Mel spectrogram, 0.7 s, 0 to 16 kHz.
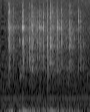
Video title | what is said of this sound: Spectrum Noir Stamp & Colouring 101 with Leann Chivers | that's the little ball bearings inside so you just give it a good shake give it a good mix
